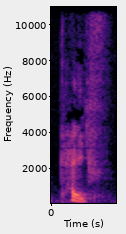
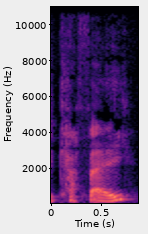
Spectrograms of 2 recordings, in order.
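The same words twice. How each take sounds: First: Cafe said "kayf", with a silent final e; cafe as one syllable. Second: Cafe in two syllables, "ka-fay"; cafe with accented E. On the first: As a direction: say cafe to rhyme with safe. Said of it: "turning it from cafe into cafe". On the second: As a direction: sound the final E of cafe as "ay". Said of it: "French accent on the E". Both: Shown as a demonstration.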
